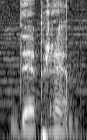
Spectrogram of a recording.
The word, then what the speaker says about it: deprem: Alors que s'il est au milieu d'un mot, il sera davantage roulé, comme on le voit dans le mot deprem, le tremblement de terre.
